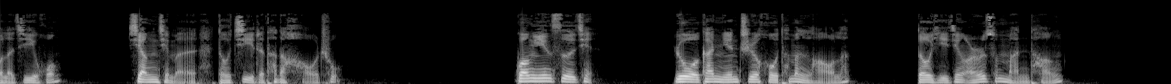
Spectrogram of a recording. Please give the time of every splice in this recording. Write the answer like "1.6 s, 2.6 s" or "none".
none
